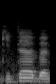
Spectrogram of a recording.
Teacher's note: kalau kita berhenti di sini kena bunyikan Qalqalah sebab ba ni dah jadi sukun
